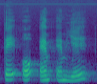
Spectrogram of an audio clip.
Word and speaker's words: Thomy: h o m y Jadi ngomongnya harus ada h-nya Tommy begitu Nah itu baru saya itu baru saya kalau Tommy seperti Enggak ada ganjelan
